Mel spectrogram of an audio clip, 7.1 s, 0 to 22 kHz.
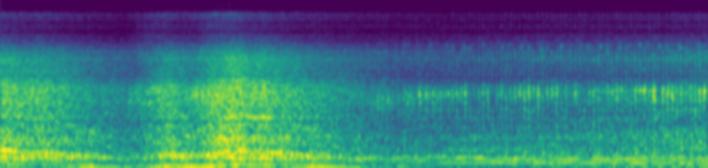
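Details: Mitsubishi L300 diesel after injection pump rotor head and two injector nozzles replaced (was hard starting, stalling, low power): picks up cleanly, climbs and settles smoothly with even clatter, no misses; running healthy.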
